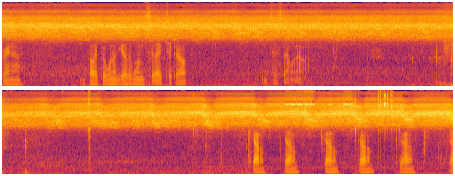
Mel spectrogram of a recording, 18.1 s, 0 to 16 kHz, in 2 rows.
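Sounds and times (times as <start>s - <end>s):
insects chorus: 0.0s - 18.0s.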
